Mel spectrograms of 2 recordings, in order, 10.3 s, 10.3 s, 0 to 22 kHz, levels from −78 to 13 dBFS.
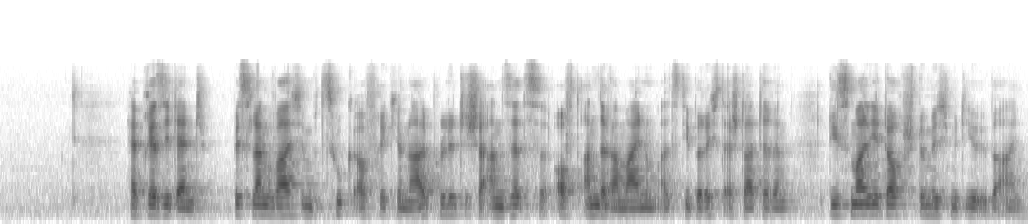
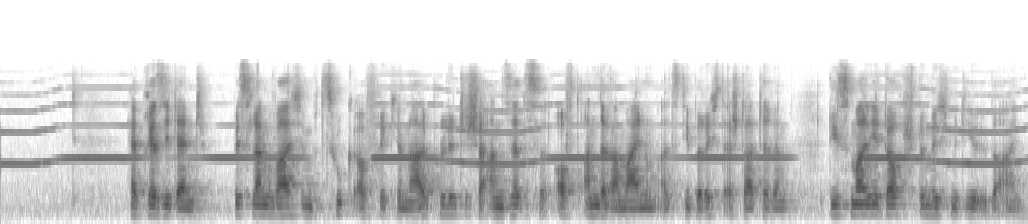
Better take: first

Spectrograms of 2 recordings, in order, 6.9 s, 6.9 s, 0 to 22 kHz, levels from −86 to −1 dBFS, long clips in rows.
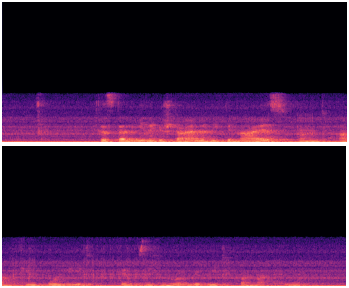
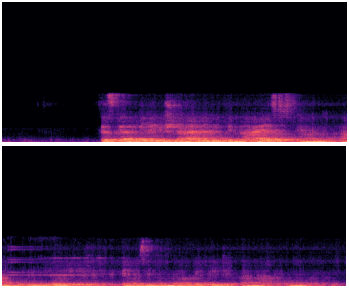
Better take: first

